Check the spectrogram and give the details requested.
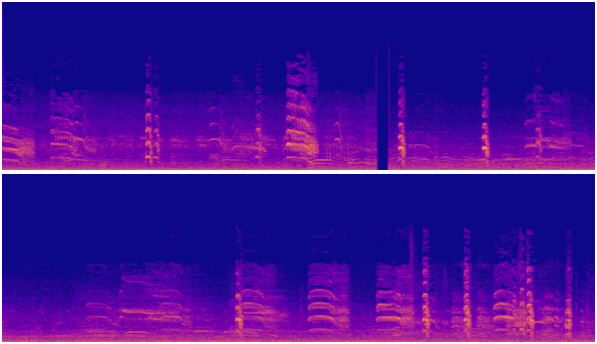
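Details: Young terns, now able to fly, in their grassy island colony; repeated arched harsh calls and sharp ticks from many birds, with a brief dropout early on.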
